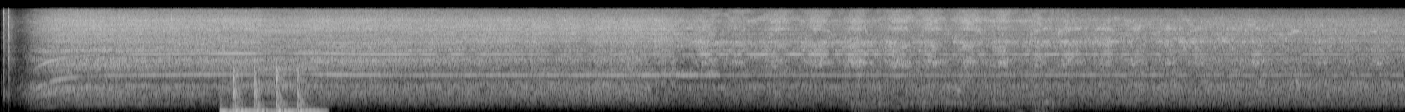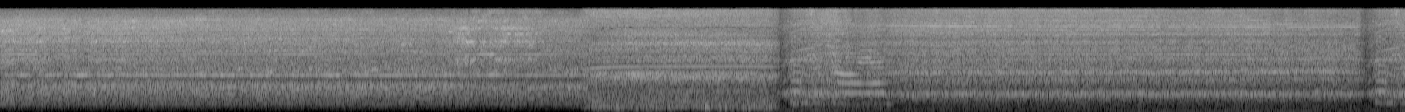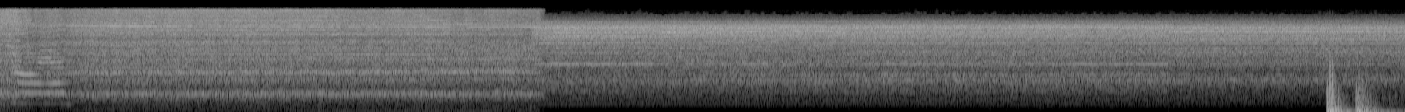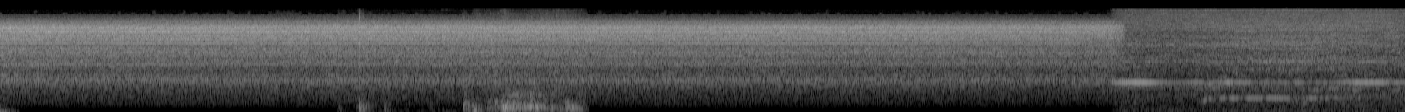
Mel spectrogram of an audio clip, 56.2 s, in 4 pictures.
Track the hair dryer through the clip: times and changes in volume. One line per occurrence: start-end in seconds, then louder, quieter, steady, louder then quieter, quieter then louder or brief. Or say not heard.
0.0-56.1 quieter.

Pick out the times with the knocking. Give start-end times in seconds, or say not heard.
2.1-3.3, 41.4-42.0.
